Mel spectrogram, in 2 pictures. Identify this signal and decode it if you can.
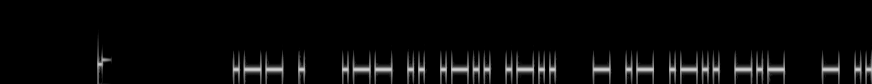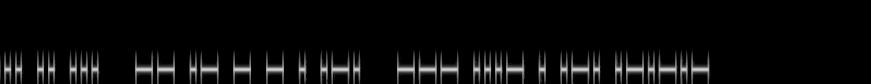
Morse code, heard as a keyed tone, about 22 wpm, 700 Hz. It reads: WE WILL TALK THIS MATTER OVER.
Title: Sentences from Top 700 Words 22wpm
